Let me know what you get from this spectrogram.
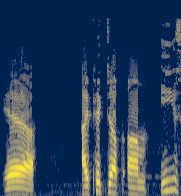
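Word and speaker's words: Ys: It's spelled Y-S, but it's pronounced Ease.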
